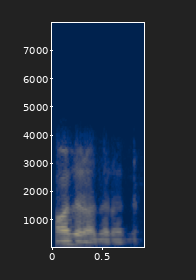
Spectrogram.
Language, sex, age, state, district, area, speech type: Nepali, male, 18-30, West Bengal, Darjeeling, rural, conversation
